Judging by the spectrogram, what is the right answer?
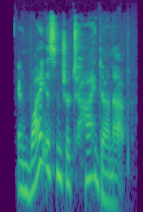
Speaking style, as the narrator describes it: asked Granger in a techie whisper

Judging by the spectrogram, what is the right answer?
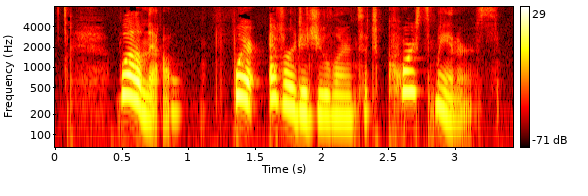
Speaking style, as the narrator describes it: exclaimed Mrs

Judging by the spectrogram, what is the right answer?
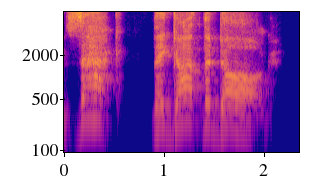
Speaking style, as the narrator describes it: Dustin scream

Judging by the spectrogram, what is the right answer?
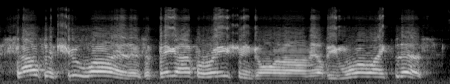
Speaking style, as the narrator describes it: They yelled

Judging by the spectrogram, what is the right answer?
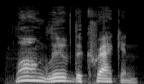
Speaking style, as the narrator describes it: the churchgoers yelled back

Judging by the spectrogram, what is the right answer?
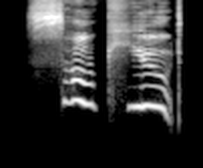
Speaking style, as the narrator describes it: Taki cried

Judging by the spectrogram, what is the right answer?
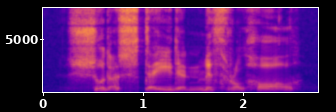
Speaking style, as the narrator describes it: Brunner grumbled

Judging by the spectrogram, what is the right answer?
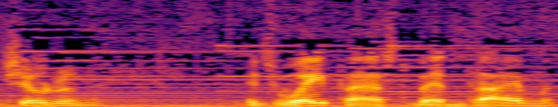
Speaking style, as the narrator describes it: Moore said gently

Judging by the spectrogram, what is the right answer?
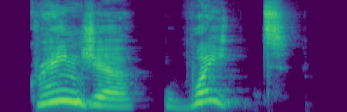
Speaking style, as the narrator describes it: barked

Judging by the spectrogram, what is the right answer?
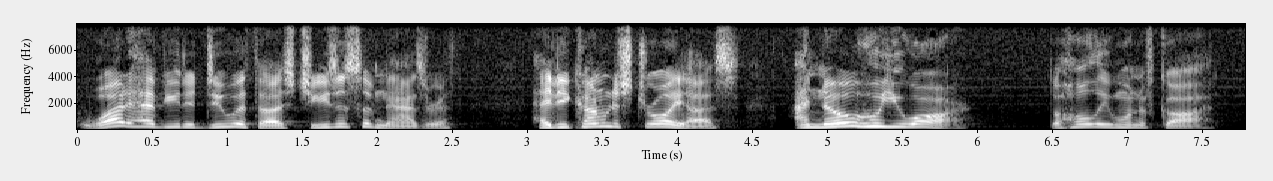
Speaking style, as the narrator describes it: a man with an unclean spirit, and he cried out

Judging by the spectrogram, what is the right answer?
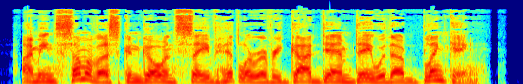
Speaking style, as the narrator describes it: I snarled

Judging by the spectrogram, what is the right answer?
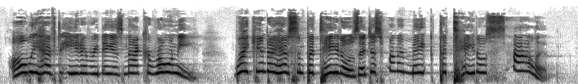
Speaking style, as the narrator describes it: I cried out to the Lord

